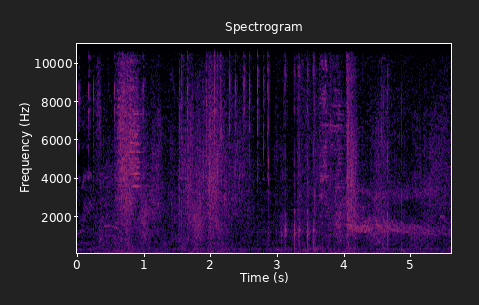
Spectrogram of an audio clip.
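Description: Blades swing through the air with sharp whooshes.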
